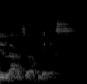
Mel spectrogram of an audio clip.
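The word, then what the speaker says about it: La Diablesse: We say Ladiablesse. We spell it this way too, but we spell it, we spell it just L-A-J-A-B-L-E-S-S-E.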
